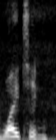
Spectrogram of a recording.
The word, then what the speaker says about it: Whiting: that cemetery is in whiting vermont it's spelled just like it sounds kept w-h-i-t-i-n-g and yes google maps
